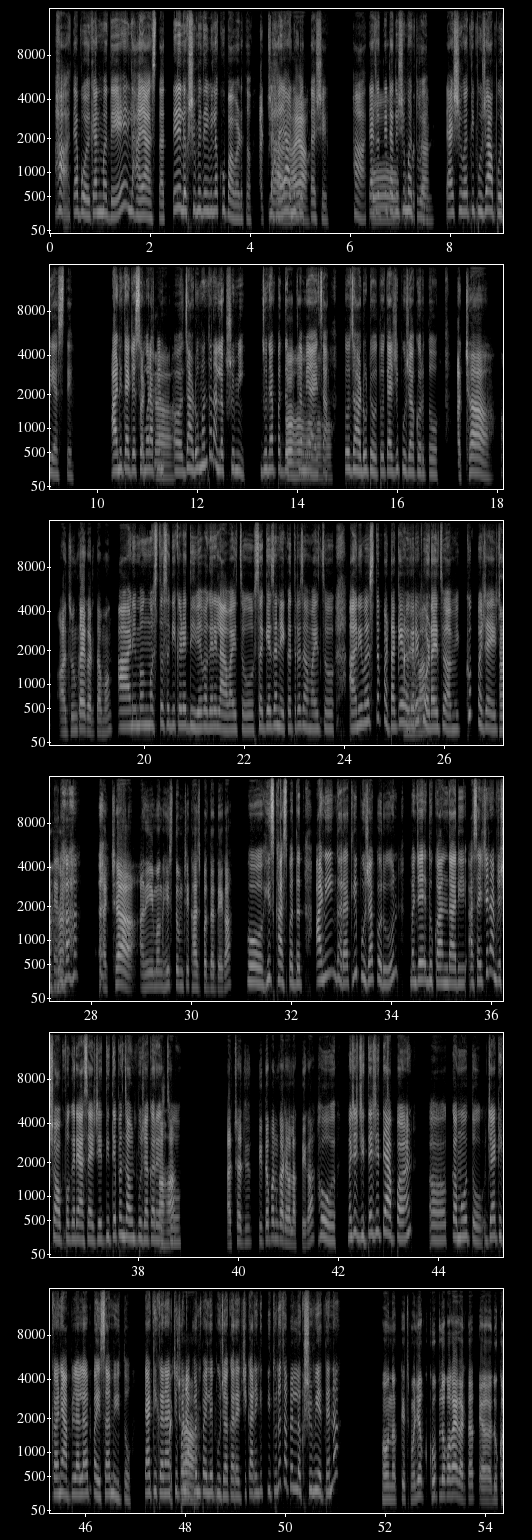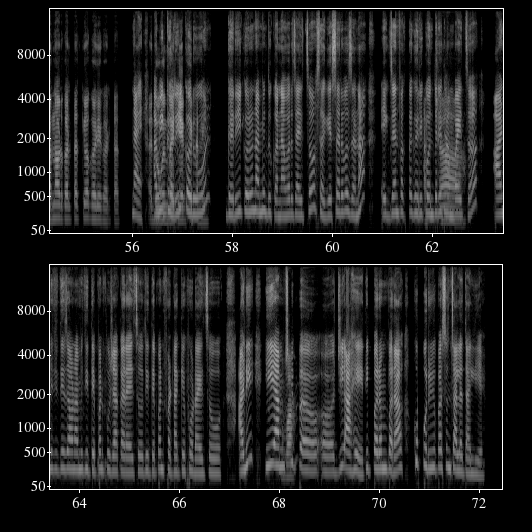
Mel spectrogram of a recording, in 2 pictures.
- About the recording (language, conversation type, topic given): Marathi, podcast, तुमचे सण साजरे करण्याची खास पद्धत काय होती?
- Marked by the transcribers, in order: joyful: "आणि मस्त फटाके वगैरे फोडायचो आम्ही. खूप मजा यायची त्याला"; tapping; chuckle; laughing while speaking: "त्याला"; chuckle; in English: "शॉप"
